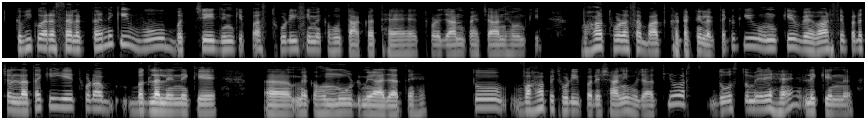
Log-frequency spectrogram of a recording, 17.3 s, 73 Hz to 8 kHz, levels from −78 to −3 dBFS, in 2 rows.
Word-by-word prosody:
कभी-कभार 175 +2 +1
ऐसा 170 0 +3
लगता 155 +2 0
है 185 - 0
ना 235 - -2
कि 245 - +2
वो 180 0 -3
बच्चे 160 +3 +1
जिनके 150 0 -2
पास 160 - -1
थोड़ी-सी 155 0 -4
मैं 145 - -2
कहूँ 135 +1 -5
ताकत 115 +1 -1
है, 110 +1 -2
थोड़ा 115 0 -5
जान 115 +1 +1
पहचान 115 0 -1
है 115 - -9
उनकी, 115 0 -10 0.4
वहाँ 175 +7 +3
थोड़ा-सा 160 -2 +2
बात 130 -2 +2
खटकने - - -1
लगता - - -1
है। - - -17
क्योंकि 185 +2 -8
उनके 165 +3 -1
व्यवहार 150 -1 +3
से 165 +2 -6
पता 155 +1 -2
चल 140 -2 +1
जाता 135 +6 +5
है - - 0
कि 190 - -3
ये 185 -1 +1
थोड़ा 165 -1 +3 0.3
बदला 135 +1 +7
लेने 125 -1 +3
के 120 0 +3
अ, 110 -2 +1
मैं 120 - 0
कहूँ 115 0 -2
मूड 120 0 -1
में 110 - +4
आ 105 - +8
जाते 105 +2 +2
हैं। 120 +3 -10 0.5
तो 175 -1 -1 0.2
वहाँ 155 +5 +3
पे 155 - -3
थोड़ी 135 0 0
परेशानी 120 +3 +1
हो 115 - -5
जाती 110 - -3
है। 240 - -1
और 235 -1 -1 0.4
दोस्त 155 +2 -4
तो 155 - -2
मेरे 155 +1 +2
हैं 180 - +1 0.2
लेकिन 115 -3 0
140 Hz, 215 wpm, -29 LUFS, 115-165 Hz, 0.5 s, आ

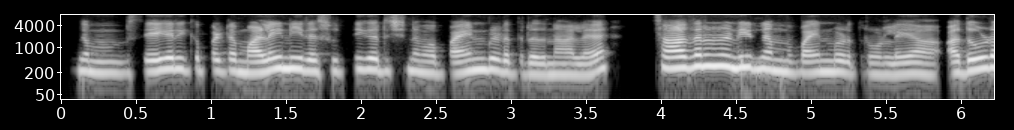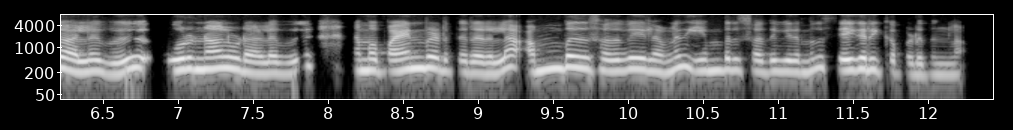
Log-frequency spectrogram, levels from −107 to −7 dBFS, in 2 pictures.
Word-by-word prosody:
நம் 210 -2 -3 0.3
சேகரிக்கப்பட்ட 235 0 0
மழைநீரை 245 +2 +3
சுத்திகரிச்சு 235 +1 -3
நம்ம 210 - -4 0.2
பயன்படுத்துறதுனால, 195 -6 -1 0.5
சாதாரண 310 +4 +6
நீர் 265 -3 +2
நம்ம 225 -3 -1
பயன்படுத்துறோம் 200 -3 -3
இல்லயா! 190 +1 -2 0.2
அதோட 240 +7 +3
அளவு 210 -2 0 0.4
ஒரு 255 +1 +4
நாளோட 260 -3 +3
அளவு, 195 +2 -4 0.4
நம்ம 235 0 0
பயன்படுத்துறதில 225 -4 +1 0.2
50% 250 -3 0
லேருந்து 280 -5 -2
80% 225 -2 -4
வந்து 275 +1 -7
சேகரிக்கப்படுதுங்கலாம். 190 -7 -2
225 Hz, 110 wpm, -23 LUFS, 205-255 Hz, 0.5 s, சாதாரண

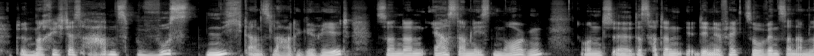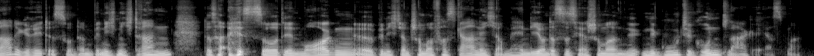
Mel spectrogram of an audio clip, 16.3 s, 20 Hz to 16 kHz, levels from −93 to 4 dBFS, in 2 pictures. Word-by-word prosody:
dann 120 -5 -3
mache 115 +7 -1
ich 135 - -2
das 145 -3 -2
abends 150 -3 -3
bewusst 125 - -1
nicht 145 - +4
ans 85 -1 -3
Ladegerät, 90 +2 -1 0.2
sondern 105 0 0
erst 120 +3 0
am 110 - +1
nächsten 110 -1 -1
Morgen. 135 - 0 0.3
Und, 95 0 -2
äh, 95 -2 0
das 105 +3 -3
hat - - -5
dann 115 -2 +1
den - - 0
Effekt 130 - -1
so, 95 -3 +1
wenn's 95 -2 +2
dann 95 0 -1
am 90 - -1
Ladegerät 100 -2 -1
ist 125 - -4
so 115 - -4
dann 95 -5 -2
bin - - +1
ich 105 -4 0
nicht 85 -3 0
dran. 115 +3 +1 0.3
Das - - -2
heißt - - +5
so, 105 0 +4
den 105 -2 +2
Morgen, 120 +6 +3
äh, - - +1
bin 110 - -2
ich 110 - -2
dann 105 -2 -1
schon 105 - +1
mal 100 0 +2
fast 100 0 -5
gar 100 +4 -1
nicht 100 -6 0
am 85 - -4
Handy 90 +4 +2
und 95 -2 +2
das 95 - -2
ist 105 -2 -2
ja 90 - -1
schon 100 +2 -1
mal 95 -1 +3
'ne 95 +1 -1
'ne 100 -1 +1
gute 115 +1 0
Grundlage 100 -4 -1
erst - - -18
mal. - - -20
105 Hz, 225 wpm, -21 LUFS, 95-120 Hz, 0.3 s, heißt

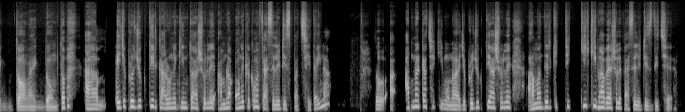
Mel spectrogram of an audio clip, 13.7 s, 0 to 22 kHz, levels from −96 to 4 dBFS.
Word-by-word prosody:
একদম, 100 +2 +1 0.2
একদম। 95 +2 -1
তো 175 - +5 0.5
আম 135 -1 0 0.4
এইযে 200 +4 +4
প্রযুক্তির 210 +1 +1
কারণে 160 +2 +1
কিন্তু 170 0 -2
আসলে 85 - +2 0.2
আমরা 160 +5 0 0.2
অনেক 190 +3 0
রকমের 200 -2 -2
ফ্যাসিলিটিস 135 -1 +5
পাচ্ছি, 110 0 +3
তাই 135 +5 -2
না? 275 - 0 1.0
তো - - 0 0.3
আ - - +2 0.3
আপনার 210 +1 0
কাছে 205 0 0
কি - - -10
মনে 130 0 -1
হয় 120 -1 +2
যে 130 - 0
প্রযুক্তি 175 +4 -2
আসলে 180 +2 +3 0.5
আমাদেরকে 175 +4 -1 0.2
ঠিক 210 -3 -4 0.2
কী, 235 - +1
কী 230 - +4
ভাবে 180 -1 +3
আসলে 170 +1 +1
ফ্যাসিলিটিস 125 -3 0
দিচ্ছে? 105 - -2
160 Hz, 150 wpm, -27 LUFS, 125-185 Hz, 1.0 s, তো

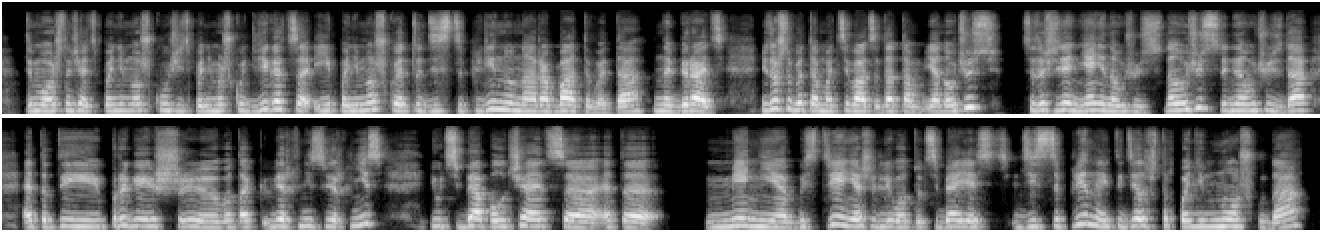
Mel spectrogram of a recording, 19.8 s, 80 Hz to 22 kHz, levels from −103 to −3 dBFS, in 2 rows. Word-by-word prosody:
Ты 220 - -4
можешь 215 +1 +1
начать 225 -4 -2
понемножку 225 +2 -4
учить, 210 -3 -6
понемножку 215 +3 -3
двигаться 270 +6 +1
и 220 - -3
понемножку 225 +3 -1
эту 220 0 -2
дисциплину 215 +5 -1
нарабатывать, 205 -6 +3
да, 200 +2 +1
набирать. 215 -2 +5 0.3
Не 230 - -4
то 295 - +4
чтобы 285 -4 +1
эта 230 -3 +2
мотивация, 205 -2 +2
да, 210 - +5
там, 200 -3 -3
я 195 0 +2
научусь, 345 - +1
следующий 235 -1 -2
день- 240 -4 +2
я 235 - +4
не 235 - +2
научусь, 200 -3 -4
научусь 260 +7 +2
или 230 - -3
не 230 - +1
научусь, 225 -3 -3
да. 235 +2 +5 0.2
Это 225 +2 -1
ты 230 -1 -2
прыгаешь, 245 -2 -2
э, 220 -2 -1
вот 215 +1 -5
так 220 +1 -1
вверх-вниз, 235 +1 -1
вверх-вниз, 260 +8 -2 0.3
и 245 - -10
у 245 - -6
тебя 235 +2 +3
получается 235 0 0
это 225 +9 +2 0.3
менее 220 0 0
быстрее, 220 +9 -2
нежели, 240 -2 -1
вот, 210 -2 -4
у 195 - -6
тебя 220 +2 0
есть 220 +1 -3
дисциплина, 235 +8 -1
и 225 - -1
ты 235 - -11
делаешь 245 +2 0
это 250 - -4
понемножку, 230 -1 -1
да, 220 +7 -2
225 Hz, 180 wpm, -22 LUFS, 210-240 Hz, 0.3 s, набирать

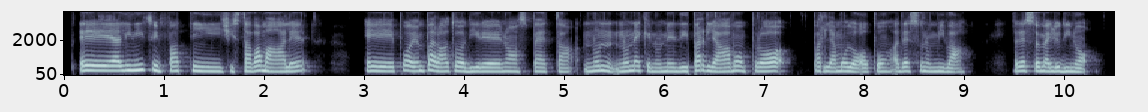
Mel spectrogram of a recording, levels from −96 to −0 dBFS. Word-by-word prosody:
Ehm, 230 -1 +5
all'inizio 240 +2 +4
infatti 210 -2 -1
ci 190 +1 -3
stava 200 +4 +2
male 195 +1 0 0.5
e 205 -1 +1
poi 220 0 0
ho - - +1
imparato 210 -2 +1
a 200 - +4
dire: 190 0 +1
"No 190 0 -2
aspetta, 185 -1 -5 0.2
non 220 +3 +2
non 205 0 0
è 220 - -1
che 195 - -3
non 185 -1 -2
ne 190 0 0
riparliamo, 200 0 0
però 200 0 +1 0.3
parliamo 200 -1 -1
dopo. 175 0 -1
Adesso 200 +1 -2
non 195 -2 -1
mi 190 0 0
va. 170 -2 -2 0.5
Adesso 210 -1 +2
è - - +3
meglio 195 0 +2
di 190 0 +1
no." 175 -2 -3
200 Hz, 190 wpm, -23 LUFS, 190-215 Hz, 0.5 s, Ehm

